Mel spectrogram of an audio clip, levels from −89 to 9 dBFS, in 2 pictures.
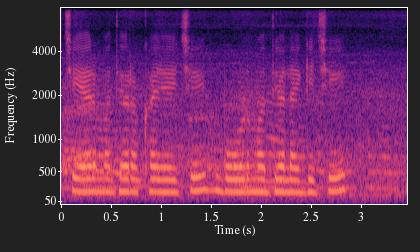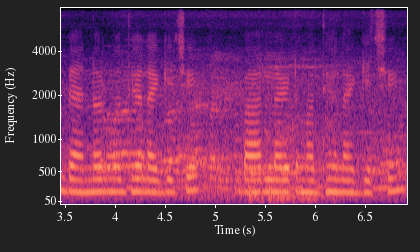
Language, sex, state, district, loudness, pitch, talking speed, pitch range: Odia, female, Odisha, Khordha, -17 LUFS, 190 Hz, 110 wpm, 185-195 Hz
